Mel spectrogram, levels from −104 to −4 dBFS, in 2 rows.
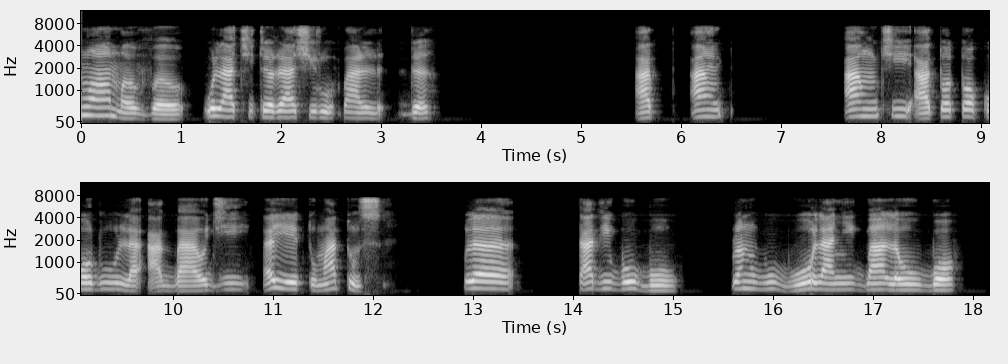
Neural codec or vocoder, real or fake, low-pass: codec, 16 kHz, 16 kbps, FunCodec, trained on LibriTTS, 50 frames a second; fake; 7.2 kHz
